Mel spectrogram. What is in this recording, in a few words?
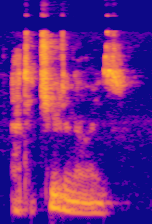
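"attitudinize", British English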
